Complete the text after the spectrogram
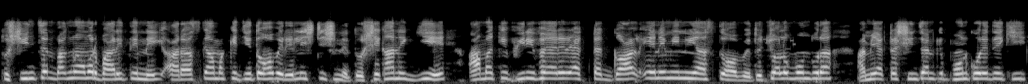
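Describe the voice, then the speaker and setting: A woman narrates a mobile game video, chatting casually and speaking directly to her viewers while doing character voices. Her voice sits high with a steady tone, she talks fast, and the recording is dry.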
